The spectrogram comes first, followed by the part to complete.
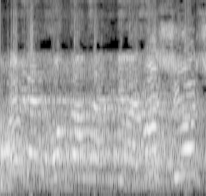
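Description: Concert audience close by: many voices talking and calling out over one another.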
